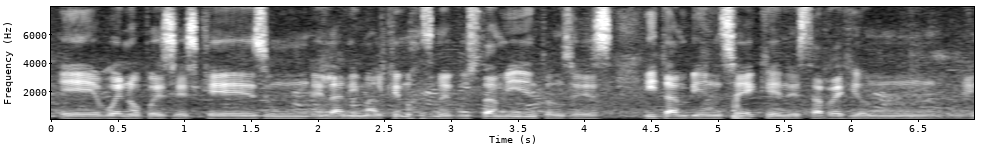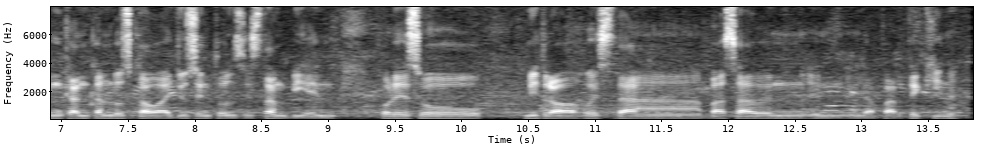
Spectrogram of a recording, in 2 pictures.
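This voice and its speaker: Colombian sculptor guy, lowish voice, kinda halting, fair crowd all around. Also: fairly even intonation. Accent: Colombian Spanish. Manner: hesitant, many fillers. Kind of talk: interview answers. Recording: outdoor fair crowd behind.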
